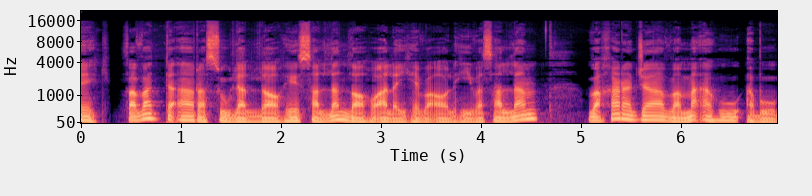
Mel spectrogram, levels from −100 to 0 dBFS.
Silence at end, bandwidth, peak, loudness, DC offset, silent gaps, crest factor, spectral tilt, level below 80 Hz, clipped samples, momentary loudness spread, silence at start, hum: 0 s; 15.5 kHz; -2 dBFS; -17 LUFS; under 0.1%; none; 14 dB; -6 dB/octave; -24 dBFS; under 0.1%; 5 LU; 0 s; none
